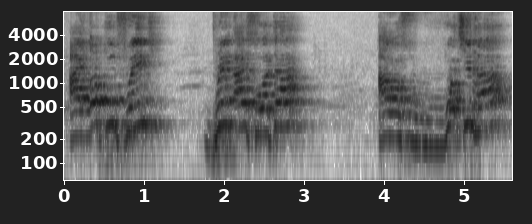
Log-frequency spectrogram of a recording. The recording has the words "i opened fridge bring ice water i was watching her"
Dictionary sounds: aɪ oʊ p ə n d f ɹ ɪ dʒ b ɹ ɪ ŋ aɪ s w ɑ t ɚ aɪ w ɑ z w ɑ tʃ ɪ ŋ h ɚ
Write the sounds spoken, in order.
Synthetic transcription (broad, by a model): aɪ oʊ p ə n f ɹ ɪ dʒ b ɹ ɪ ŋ aɪ s w ɑ t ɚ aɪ w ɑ s w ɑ tʃ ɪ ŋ h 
